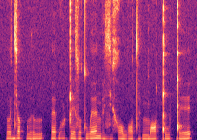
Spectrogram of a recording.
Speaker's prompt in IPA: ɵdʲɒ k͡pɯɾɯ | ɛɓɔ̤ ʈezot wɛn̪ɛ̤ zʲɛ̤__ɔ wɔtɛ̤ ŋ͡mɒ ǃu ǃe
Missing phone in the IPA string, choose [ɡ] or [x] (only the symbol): x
